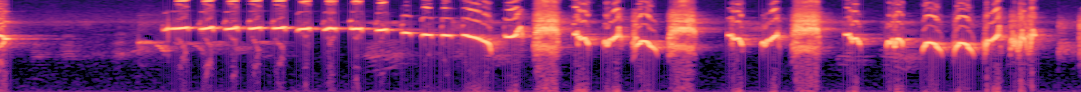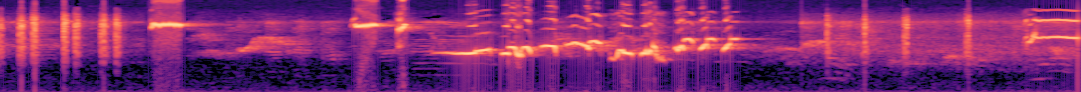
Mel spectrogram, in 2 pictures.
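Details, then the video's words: White-rumped shama, a lure recording to make other shamas sing back, delivers a long rapid series of sharp chipping notes and trills mixed with clear whistles and descending twitters. "murai batu gacor AMPUH buat PANCINGAN murai batu agar bunyi JADIKAN burung murai gacor EMOSI NYAUT"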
